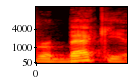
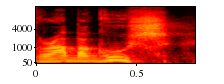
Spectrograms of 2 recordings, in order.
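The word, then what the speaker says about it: Rębecki: Who thought, and it's not even pronounced Rebecki. It's like Rabagouche, some weird, don't even look at the letters if you're saying his last name.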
